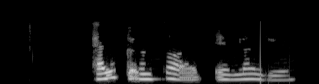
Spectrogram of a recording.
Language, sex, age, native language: Icelandic, male, 9, Icelandic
